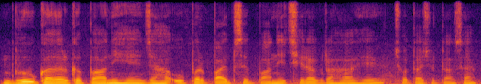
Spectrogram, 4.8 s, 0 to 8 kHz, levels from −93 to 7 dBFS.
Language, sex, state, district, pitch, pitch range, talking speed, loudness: Hindi, male, Arunachal Pradesh, Papum Pare, 120 Hz, 115-125 Hz, 200 wpm, -16 LUFS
